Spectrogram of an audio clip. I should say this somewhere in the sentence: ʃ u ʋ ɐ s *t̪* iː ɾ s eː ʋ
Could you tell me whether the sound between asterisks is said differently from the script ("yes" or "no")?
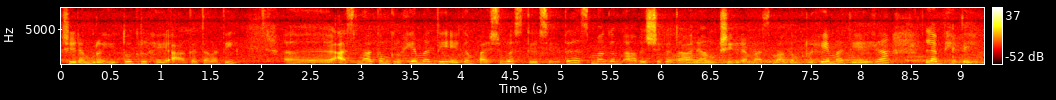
no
